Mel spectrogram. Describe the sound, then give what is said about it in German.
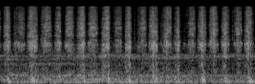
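A restorer scrapes large black floor tiles near the altar of an orthodox church, making rapid, rhythmic rasping strokes that are fairly faint and steady, with no voices. “Vorsichtig schabt ein Restaurateur über große schwarze Bodenfliesen, nur wenige Meter vom Altar im orthodoxen Teil der Kirche entfernt.”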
